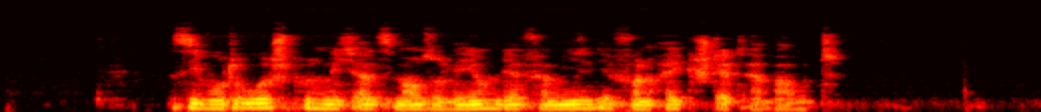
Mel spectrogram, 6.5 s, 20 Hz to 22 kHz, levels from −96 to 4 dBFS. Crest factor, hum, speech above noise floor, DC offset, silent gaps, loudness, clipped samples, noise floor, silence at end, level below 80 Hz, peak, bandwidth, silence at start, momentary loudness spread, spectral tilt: 16 dB; none; 56 dB; under 0.1%; none; -28 LUFS; under 0.1%; -83 dBFS; 1.3 s; -62 dBFS; -12 dBFS; 7.8 kHz; 1.05 s; 12 LU; -6.5 dB/octave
